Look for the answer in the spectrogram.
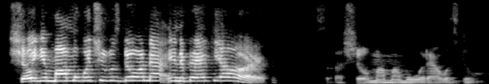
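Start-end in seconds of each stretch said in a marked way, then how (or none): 0.1-2.7 loud, high mock command; imitating a tattling cousin. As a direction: call it out like a cousin telling on her. Acts out the cousin telling on her.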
